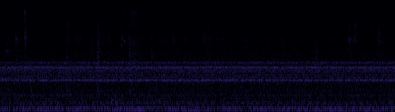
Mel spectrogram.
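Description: A comb brushes softly through hair.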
